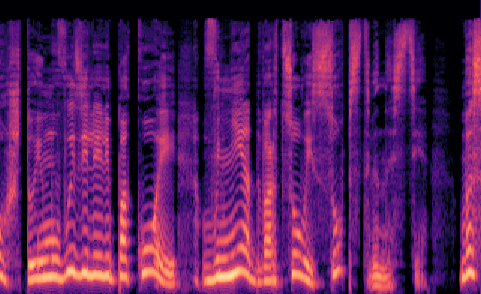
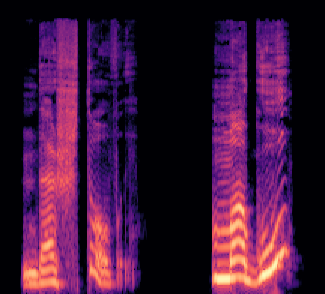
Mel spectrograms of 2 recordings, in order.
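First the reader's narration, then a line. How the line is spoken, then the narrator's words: Growling. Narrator (Russian): прорычал Люсьен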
